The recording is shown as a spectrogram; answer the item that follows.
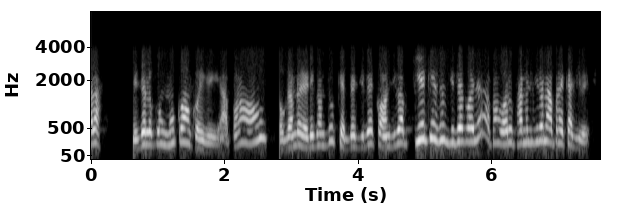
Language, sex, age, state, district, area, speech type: Odia, male, 60+, Odisha, Kandhamal, rural, conversation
